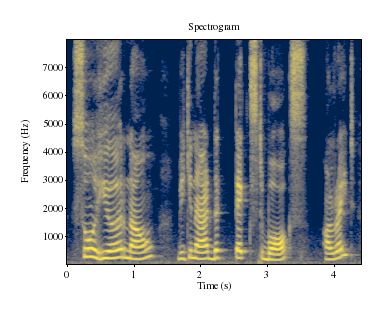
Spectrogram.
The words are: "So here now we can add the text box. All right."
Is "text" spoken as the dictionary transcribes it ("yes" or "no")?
yes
